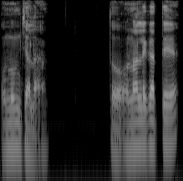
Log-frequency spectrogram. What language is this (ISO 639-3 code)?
sat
